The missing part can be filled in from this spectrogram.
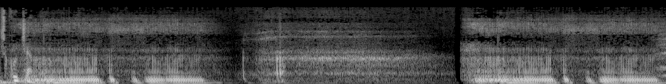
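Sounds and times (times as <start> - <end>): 
speech: 0.1 - 0.6
man snoring loudly: 0.3 - 6.6.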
